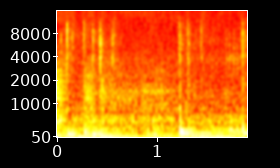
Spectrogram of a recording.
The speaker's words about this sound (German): Ja, ich weiß es selber nicht, ich habe etwas schreiben und bin da irgendwie noch auf eine Taste gekommen und dann habe ich irgendeine Tastenkombination gemacht.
